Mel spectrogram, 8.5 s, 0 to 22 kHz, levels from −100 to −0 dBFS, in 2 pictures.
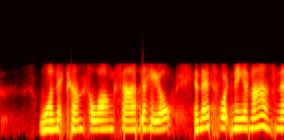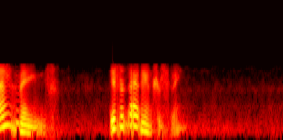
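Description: From start to finish, the speech has passed through the Codec 2 vocoder. The original waveform is gone. Only pitch, voicing, energy and a rough spectral envelope survive. The decoder rebuilds the voice from sine waves. The damage is heavy, which fits a very low rate of about 1.6 kbit/s. The result sounds robotic and buzzy. Vowels have a synthetic hum. Natural texture and detail are lost.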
